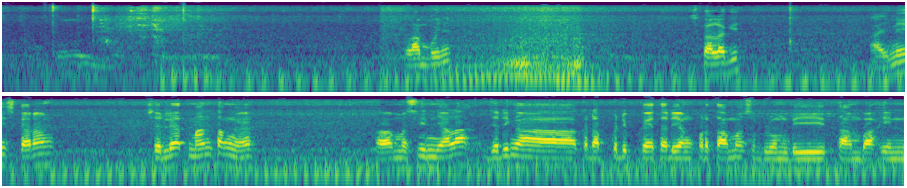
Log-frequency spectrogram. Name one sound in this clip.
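A scooter engine idles with a low hum.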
